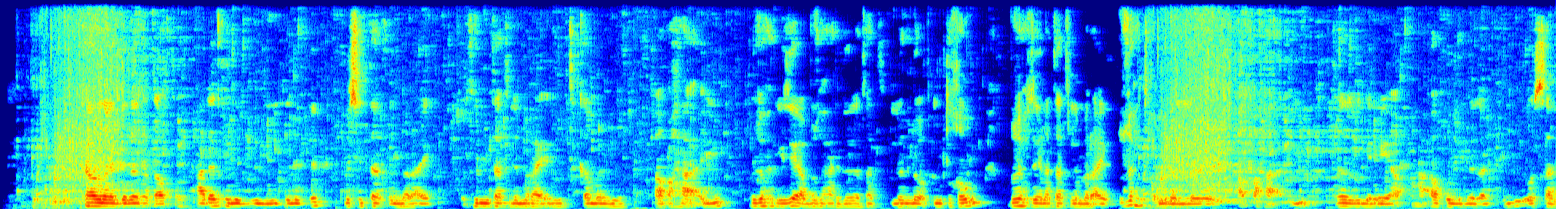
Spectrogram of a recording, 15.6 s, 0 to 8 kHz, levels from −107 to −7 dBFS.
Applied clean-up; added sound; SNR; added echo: classical method WPE with log-MMSE.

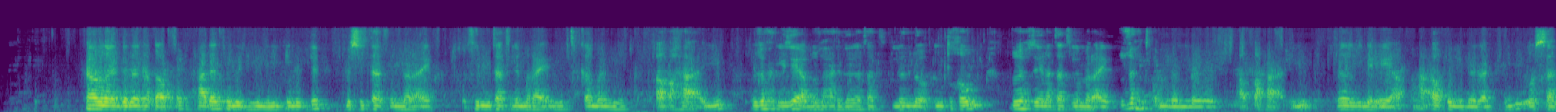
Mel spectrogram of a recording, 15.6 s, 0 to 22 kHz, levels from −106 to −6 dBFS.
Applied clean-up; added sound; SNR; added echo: neural separator model SepFormer DNS4.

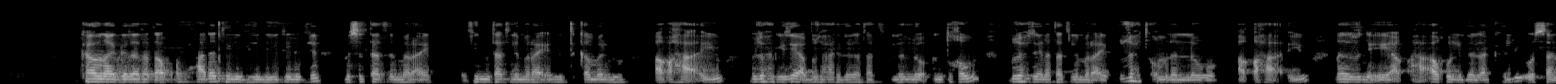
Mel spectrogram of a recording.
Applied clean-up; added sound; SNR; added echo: none; none; none; none.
